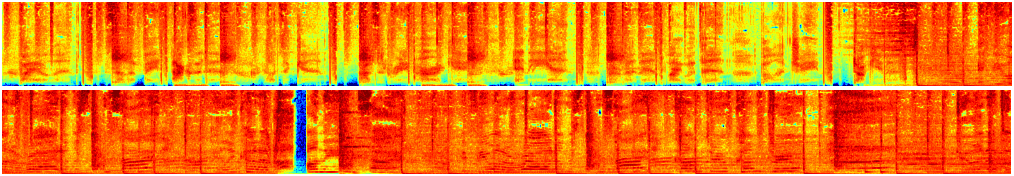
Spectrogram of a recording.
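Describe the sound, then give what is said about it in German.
A hyperpop track opens with breathy, whispered vocals over sparse bass hits, then bursts into a loud, dense electronic mix with heavy bass and bright synths, briefly cutting out once before continuing. “Hier ist mal ein Track von …, der heißt ….”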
